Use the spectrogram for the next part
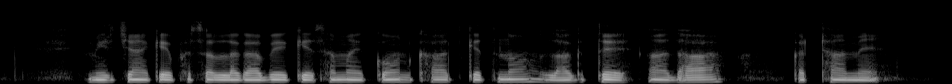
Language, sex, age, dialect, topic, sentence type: Maithili, male, 36-40, Angika, agriculture, question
